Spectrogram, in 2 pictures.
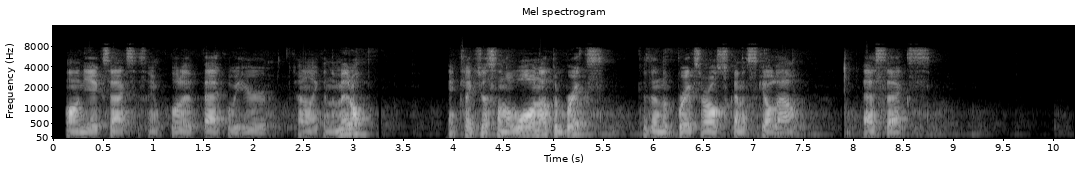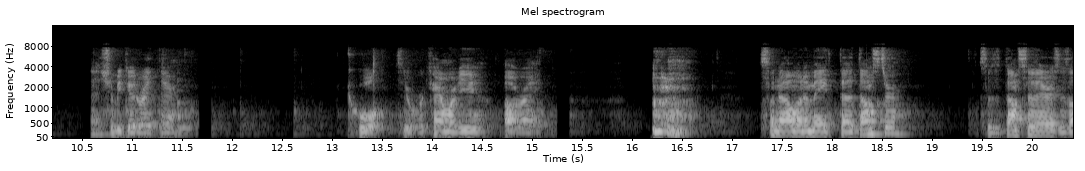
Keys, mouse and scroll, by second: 5.9 click, 7.8 s, 10.8 middle click, 11.6 scroll down 3, 11.9 middle click, 13.3 KP_0, 14.5-14.9 scroll down 1, 14.9 click, 15.6 middle click.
